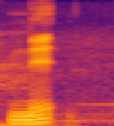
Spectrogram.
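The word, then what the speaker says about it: Gnit: Like a couple songs ago, we had Knit by Autechre. That's G-N-I-T. I'm pronouncing it Knit because that seems right.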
